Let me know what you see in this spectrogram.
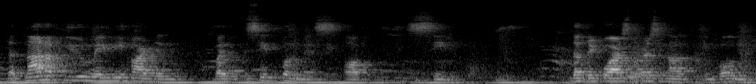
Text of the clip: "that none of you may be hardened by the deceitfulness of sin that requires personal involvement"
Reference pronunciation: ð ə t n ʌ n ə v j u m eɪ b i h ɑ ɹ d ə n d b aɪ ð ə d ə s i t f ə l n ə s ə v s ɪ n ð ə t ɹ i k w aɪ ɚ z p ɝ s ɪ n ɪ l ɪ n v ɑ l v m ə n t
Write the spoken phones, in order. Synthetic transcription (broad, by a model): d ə t n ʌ n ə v j u m eɪ b i h ɑ ɹ d ə n d b aɪ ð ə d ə s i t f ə l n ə s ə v s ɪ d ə t ɹ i k w aɪ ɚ s p ɝ s ɪ n ɪ l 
